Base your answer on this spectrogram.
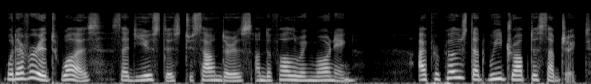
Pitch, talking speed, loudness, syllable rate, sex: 205 Hz, 185 wpm, -19 LUFS, 5.6 syllables/s, female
